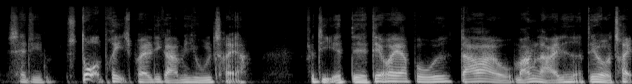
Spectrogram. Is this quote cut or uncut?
uncut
